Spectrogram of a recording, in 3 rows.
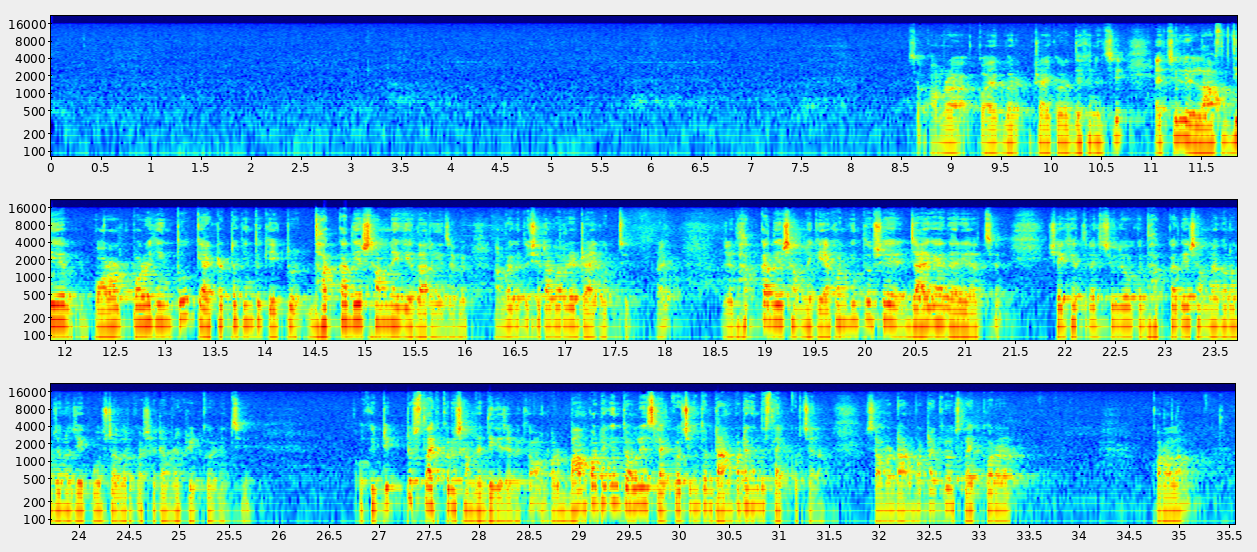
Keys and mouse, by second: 13.0-13.8 drag, 14.8 click, 15.8-17.9 drag, 18.5 click, 22.6-25.7 drag, 26.5 click, 27.2 g, 30.0-35.5 drag.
